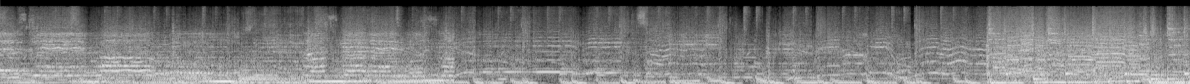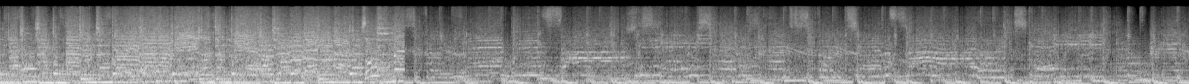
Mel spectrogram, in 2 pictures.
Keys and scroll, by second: 4.6 Page_Down, 16.0 Page_Down.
